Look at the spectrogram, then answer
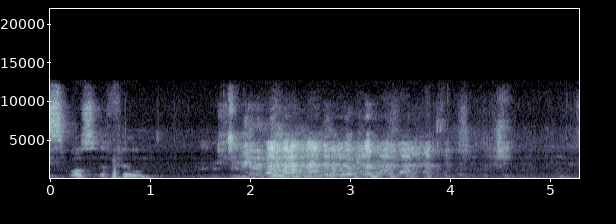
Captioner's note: laughter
